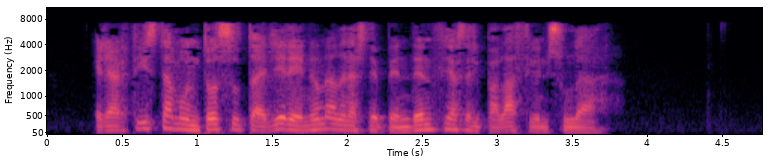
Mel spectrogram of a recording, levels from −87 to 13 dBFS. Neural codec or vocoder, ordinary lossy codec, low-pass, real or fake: codec, 16 kHz, 1 kbps, X-Codec, WavLM features, trained on Multilingual LibriSpeech; MP3, 32 kbps; 7.2 kHz; fake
